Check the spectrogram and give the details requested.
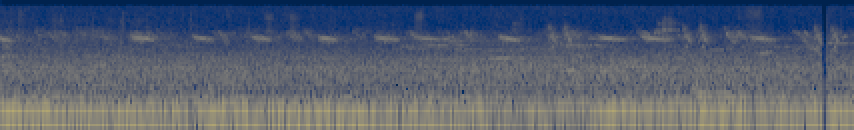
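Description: A bird repeating one short chirp about every half second over a steady low background rumble. The sound cuts out briefly near the end.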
